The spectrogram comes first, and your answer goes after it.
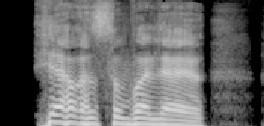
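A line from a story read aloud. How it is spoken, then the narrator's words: Laughing. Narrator (Russian): рассмеялась Алиса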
